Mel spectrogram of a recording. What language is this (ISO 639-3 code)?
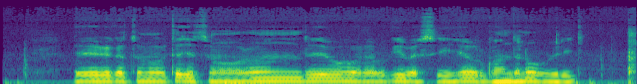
kin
